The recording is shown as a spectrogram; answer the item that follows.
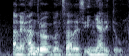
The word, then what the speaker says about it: Alejandro González Iñárritu: Alejandro González Iñárritu.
